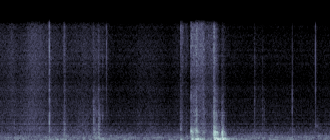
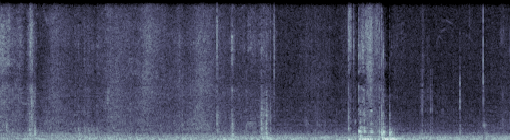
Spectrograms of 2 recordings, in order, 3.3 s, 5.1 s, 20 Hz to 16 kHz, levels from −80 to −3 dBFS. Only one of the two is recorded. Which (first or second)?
second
